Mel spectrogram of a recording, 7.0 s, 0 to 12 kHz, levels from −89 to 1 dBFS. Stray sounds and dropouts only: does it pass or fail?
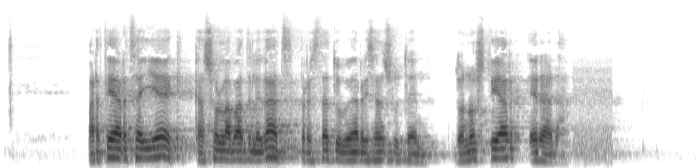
pass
